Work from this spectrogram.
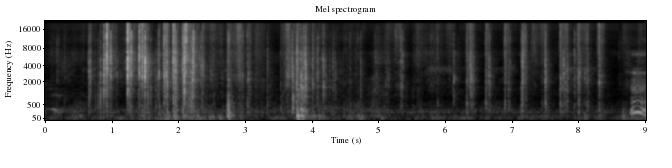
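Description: Tarot cards being shuffled by hand, a series of soft riffling and flicking bursts, close and quiet, with brief pauses between them.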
